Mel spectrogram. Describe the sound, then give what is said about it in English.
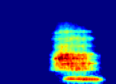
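A person takes one deep breath: a soft, breathy rush lasting about half a second, heard alone against silence. “So take a deep breath.”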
